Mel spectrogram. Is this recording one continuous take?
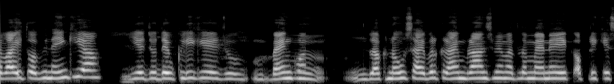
no; 1 cut; at 3.0 s

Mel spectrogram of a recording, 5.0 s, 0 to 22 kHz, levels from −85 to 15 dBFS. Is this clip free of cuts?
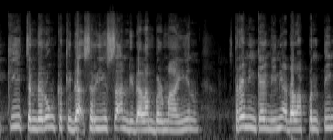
no; 1 cut; at 3.4 s

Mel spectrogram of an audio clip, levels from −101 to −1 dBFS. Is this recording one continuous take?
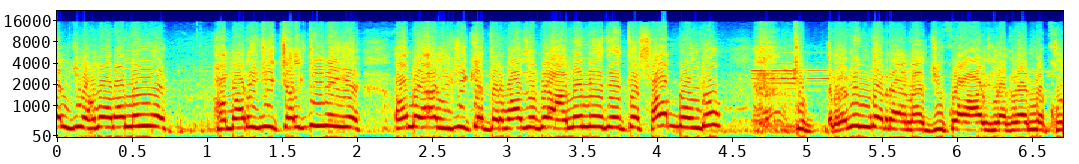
no; 1 cut; at 4.7 s

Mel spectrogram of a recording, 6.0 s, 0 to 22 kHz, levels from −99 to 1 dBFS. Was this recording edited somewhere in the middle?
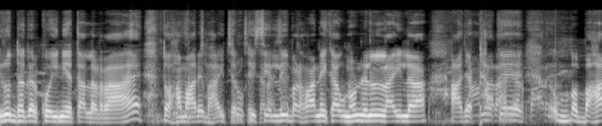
yes; 2 cuts; at 2.4 s, 5.0 s

